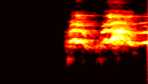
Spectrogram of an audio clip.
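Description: A puppy named Riley lets out a short burst of high, yappy barks close by, starting abruptly after a brief silence and running as two or three quick overlapping yips.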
